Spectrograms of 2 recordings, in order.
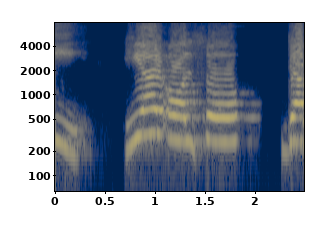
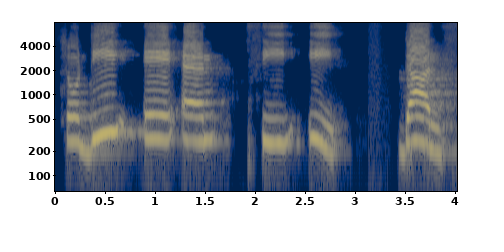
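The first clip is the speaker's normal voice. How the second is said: letter by letter for the class; spelled out letters; slower than usual. Shown as a demonstration. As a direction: spell each letter slowly, then say the word. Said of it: "spelling aloud for class". (अक्षर-अक्षर बोलकर)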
